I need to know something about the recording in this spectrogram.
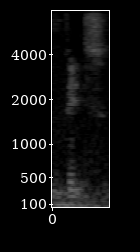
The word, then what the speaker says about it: Wits: the University of the Witwatersrand is usually just called Wits University, so it's Wits Rural Facility, and that W is pronounced with a V.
